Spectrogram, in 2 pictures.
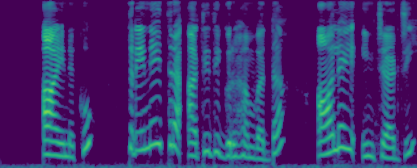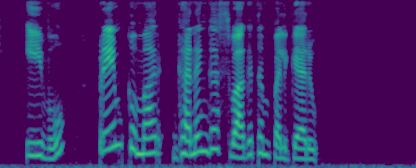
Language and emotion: Telugu, neutral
